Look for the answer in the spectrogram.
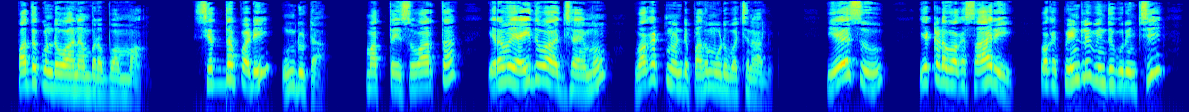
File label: telugu bangladesh; jesus teacher and healer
